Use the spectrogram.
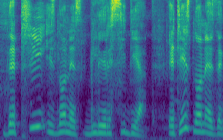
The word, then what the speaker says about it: Gliricidia: So somebody can just Google as I'm pronouncing it, Yes. Gliricidia.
